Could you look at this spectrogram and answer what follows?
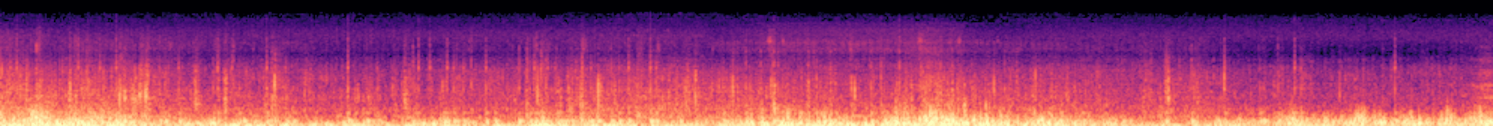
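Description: Mountain bike riding along a dirt singletrack: a steady low rumble of wind on the microphone, with tyres crunching over dirt and stones and a constant run of small rattling clicks from the bike.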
